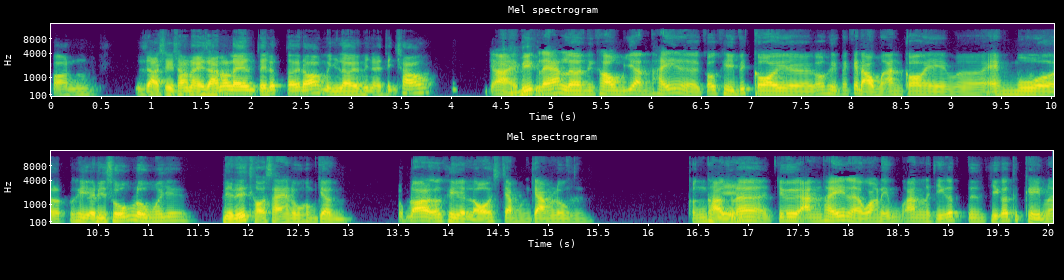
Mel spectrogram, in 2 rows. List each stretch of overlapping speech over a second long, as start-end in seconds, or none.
none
